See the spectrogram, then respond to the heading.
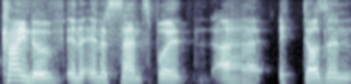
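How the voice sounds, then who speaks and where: A bright, sharp male voice in an American accent, on a very clean recording with a silent background. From United States. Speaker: movie podcast host. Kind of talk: casual chat.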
